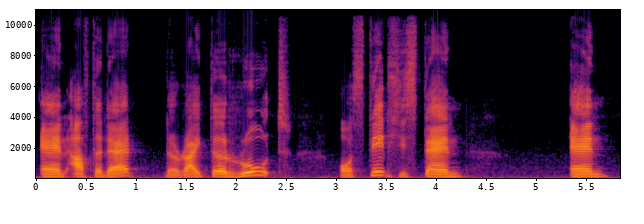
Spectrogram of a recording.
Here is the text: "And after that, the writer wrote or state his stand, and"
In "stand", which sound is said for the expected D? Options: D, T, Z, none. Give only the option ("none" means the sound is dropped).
none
